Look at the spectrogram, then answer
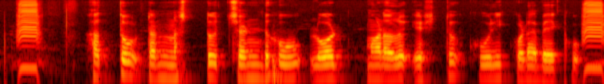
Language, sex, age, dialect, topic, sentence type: Kannada, male, 25-30, Central, agriculture, question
